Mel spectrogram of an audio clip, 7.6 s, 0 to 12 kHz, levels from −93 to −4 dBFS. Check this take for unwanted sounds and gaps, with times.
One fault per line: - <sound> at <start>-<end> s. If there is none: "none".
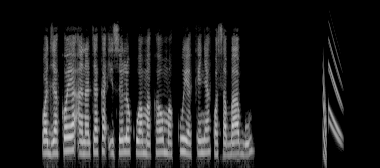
- chirp at 6.4-6.9 s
